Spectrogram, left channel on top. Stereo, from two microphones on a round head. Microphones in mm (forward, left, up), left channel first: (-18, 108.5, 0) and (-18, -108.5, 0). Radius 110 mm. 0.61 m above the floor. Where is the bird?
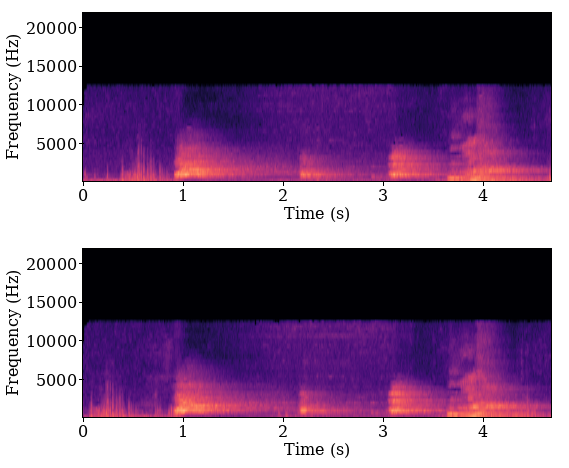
25° right (ahead or behind), 1.6 m.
